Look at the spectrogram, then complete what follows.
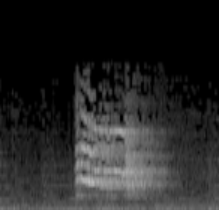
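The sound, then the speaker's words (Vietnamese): A single harsh, high eagle screech rings out on its own, with a bright harmonic cry lasting under a second before fading. “Lại thêm một tiếng chim ưng kêu lên chấn động trường không.”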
